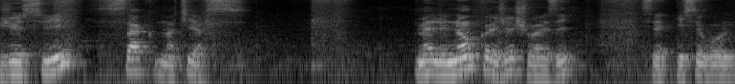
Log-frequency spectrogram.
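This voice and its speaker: A man's voice with ordinary pitch variation, a very slow pace, long and frequent pauses, and audible room echo. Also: medium pitch for a man. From Cameroon, Basaa region. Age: 80s+. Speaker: traditional elder. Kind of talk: address to his people.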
